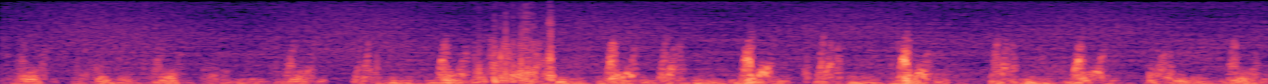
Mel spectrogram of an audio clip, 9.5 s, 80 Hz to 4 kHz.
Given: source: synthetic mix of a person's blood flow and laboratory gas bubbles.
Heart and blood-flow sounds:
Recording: Doppler ultrasound of blood flow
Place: precordium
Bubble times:
3.55-4.17 s: bubbles
From the record:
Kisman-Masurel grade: 112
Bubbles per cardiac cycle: 1 to 2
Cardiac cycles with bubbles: 1 to 10%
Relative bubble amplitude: moderate (0.250 to 0.450)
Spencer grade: 1 (occasional bubble signal discernible with the cardiac motion signal, with majority of cardiac periods free of bubbles)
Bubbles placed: only in the low amplitude regions of the cardiac cycle

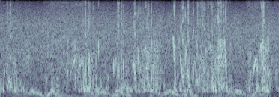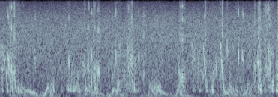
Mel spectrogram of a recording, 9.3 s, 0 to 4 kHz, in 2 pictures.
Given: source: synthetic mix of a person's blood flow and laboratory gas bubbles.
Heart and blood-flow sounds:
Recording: Doppler ultrasound of blood flow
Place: precordium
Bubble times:
0.00-0.58 s: bubbles
0.73-1.83 s: bubbles
1.88-2.79 s: bubbles
2.85-3.92 s: bubbles
4.07-5.08 s: bubbles
5.20-5.26 s: bubbles
5.42-6.34 s: bubbles
6.43-7.38 s: bubbles
7.60-7.77 s: bubbles
7.82-8.75 s: bubbles
8.77-9.29 s: bubbles
From the record:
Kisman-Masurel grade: 444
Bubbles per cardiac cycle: continuous sound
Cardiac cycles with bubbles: 100%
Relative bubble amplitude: maximal (0.775 to 0.999)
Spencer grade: 4 (maximum detectable bubble signal sounding continuously throughout systole and diastole of every cardiac period, and overriding the amplitude of the normal cardiac signals)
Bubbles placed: anywhere in the cardiac cycle

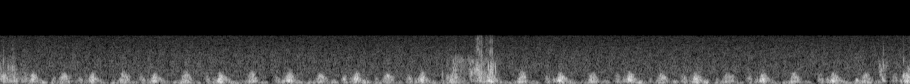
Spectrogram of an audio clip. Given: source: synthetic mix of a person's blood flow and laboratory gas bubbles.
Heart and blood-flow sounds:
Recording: Doppler ultrasound of blood flow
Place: precordium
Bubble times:
0.00-0.29 s: bubbles
4.41-5.00 s: bubbles
8.54-8.63 s: bubbles
8.77-8.90 s: bubbles
9.00-9.11 s: bubbles
From the record:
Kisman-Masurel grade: 222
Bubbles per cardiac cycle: several, 3 to 8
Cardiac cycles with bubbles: 10 to 50%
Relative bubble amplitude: moderate (0.250 to 0.450)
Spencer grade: 2 (many but less than half of the cardiac periods contain bubble signals, singularly or in groups)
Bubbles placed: anywhere in the cardiac cycle

